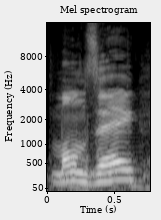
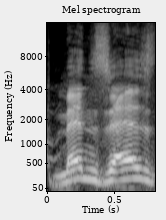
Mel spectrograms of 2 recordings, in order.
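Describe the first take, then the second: First: The name is said with a French pronunciation. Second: The name is said with a Spanish pronunciation. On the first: "the French pronunciation"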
